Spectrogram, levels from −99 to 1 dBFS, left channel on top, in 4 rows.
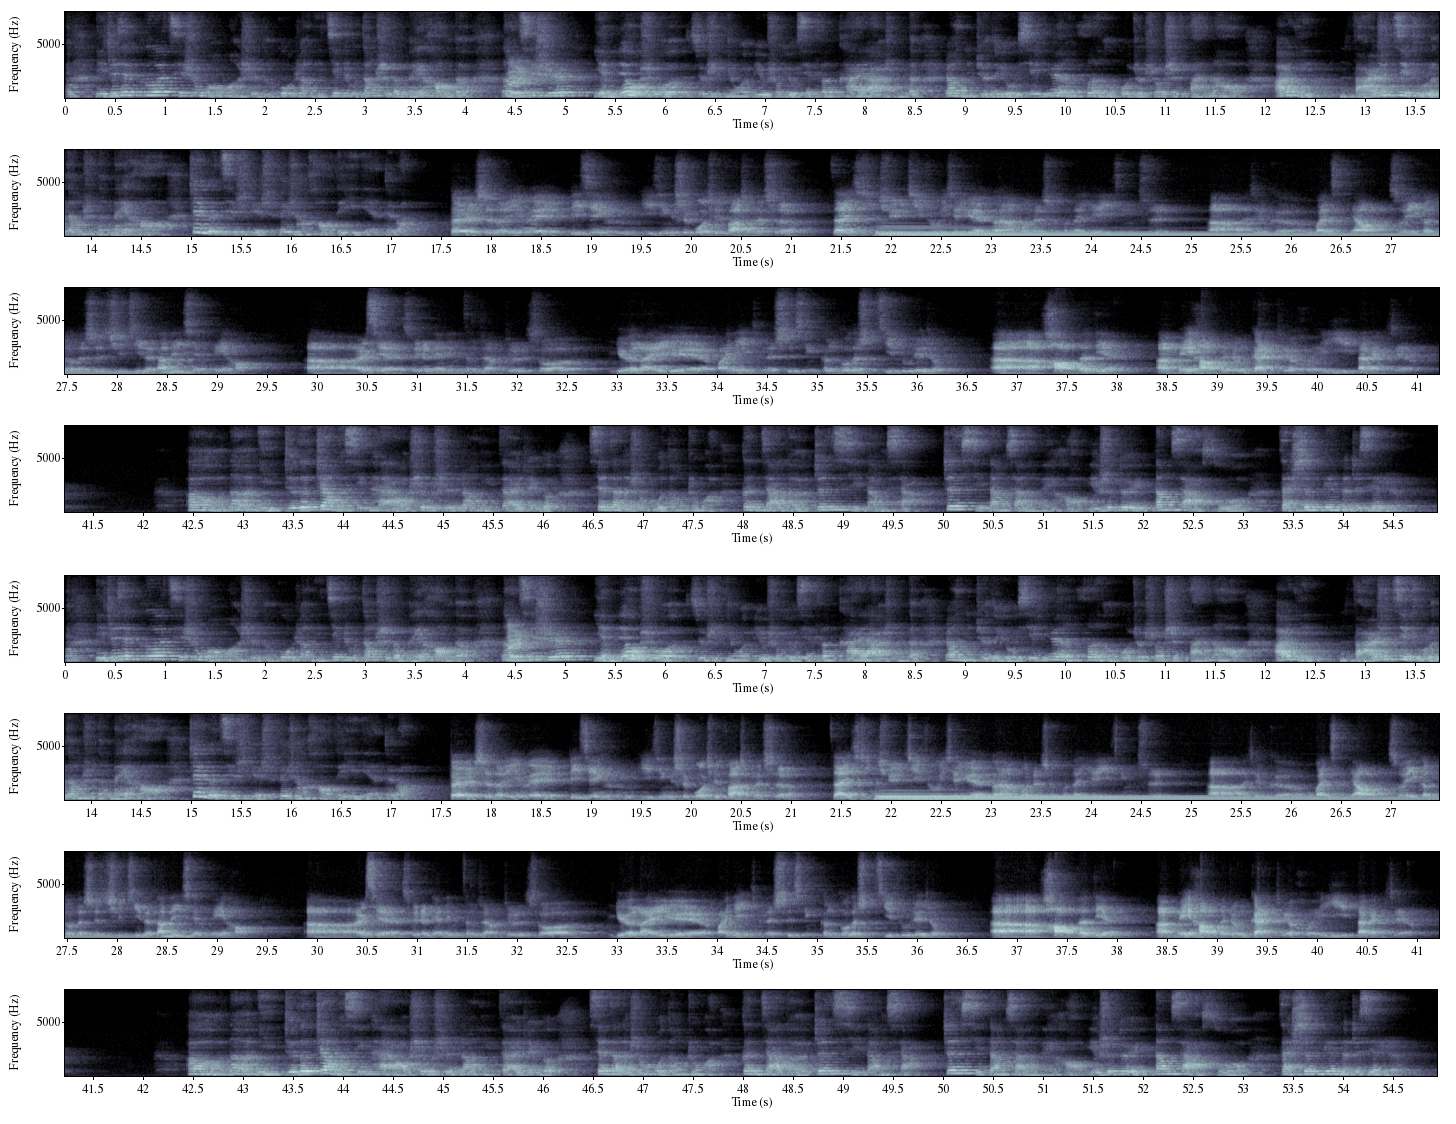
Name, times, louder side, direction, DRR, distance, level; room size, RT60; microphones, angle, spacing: voice 1, 0.0-12.5 12.7-17.2 28.4-28.7 42.4-49.7 50.0-53.0 53.4-54.6, right 1 dB, 5° right, -7 dB, 0.8 m, -30 dB
voice 2, 17.6-21.0 21.4-24.7 25.2-29.3 29.9-32.6 32.9-36.2 36.7-38.0 38.4-41.0, right 2 dB, 90° right, 0 dB, 0.7 m, -30 dB
sound 1, 21.8-28.2, right 2 dB, 45° right, 0.5 m, -31 dB
3.2 x 2.3 x 3.2 m, 0.99 s
head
